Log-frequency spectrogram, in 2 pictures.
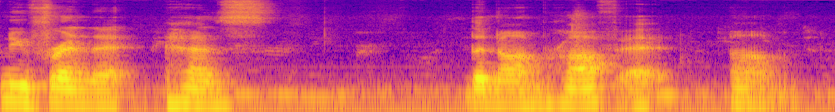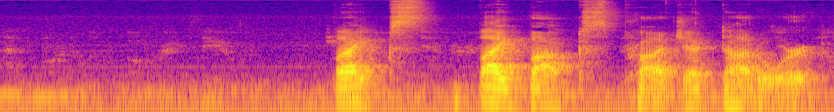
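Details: Adult woman with Parkinson's disease and essential tremor, tremoring as her medication wears off, who says her voice is affected; hypokinetic dysarthria (Parkinsonian speech).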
